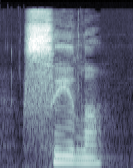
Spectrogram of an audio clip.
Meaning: 1. force 2. strength, vigour
- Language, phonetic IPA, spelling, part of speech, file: Ukrainian, [ˈsɪɫɐ], сила, noun, Uk-сила.ogg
